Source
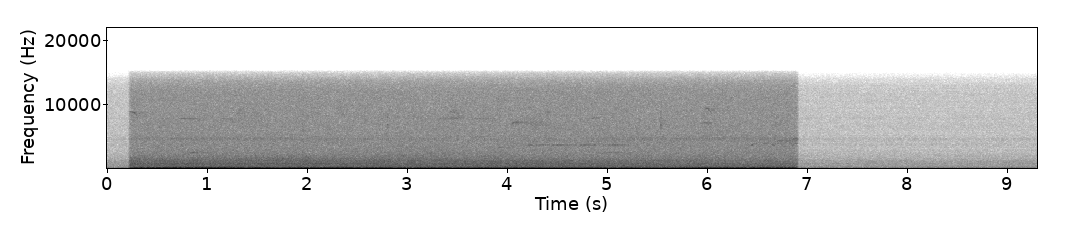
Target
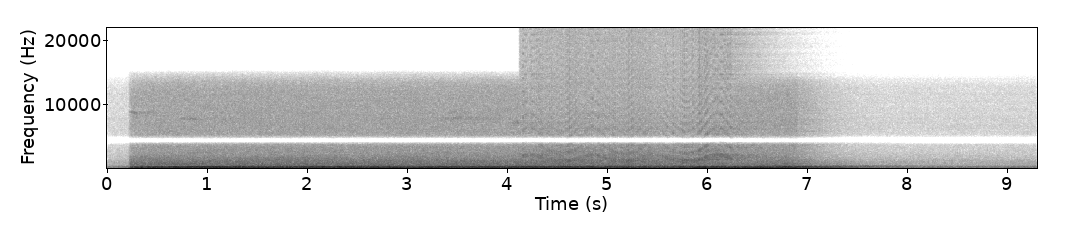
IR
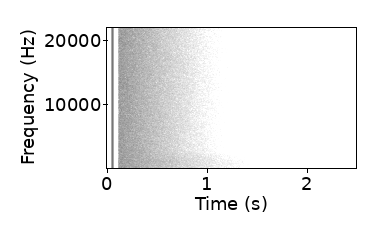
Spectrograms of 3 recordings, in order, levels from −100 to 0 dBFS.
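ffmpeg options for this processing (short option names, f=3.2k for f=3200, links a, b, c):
-filter_complex "[0:a]equalizer=f=95:t=o:w=2.6:g=14.5,asplit=3[a][b][c];[a]afade=t=out:st=4.11:d=0.02[d];[b]acrusher=samples=29:mix=1:aa=0.000001:lfo=1:lforange=17.4:lforate=1.6,afade=t=in:st=4.11:d=0.02,afade=t=out:st=6.23:d=0.02[e];[c]afade=t=in:st=6.23:d=0.02[f];[d][e][f]amix=inputs=3:normalize=0,flanger=delay=16:depth=3.5:speed=1.3,aeval=exprs='val(0)*sin(2*PI*91*n/s)':c=same,asuperstop=centerf=4400:order=8:qfactor=2.7,asplit=8[g][h][i][j][k][l][m][n];[h]adelay=151,afreqshift=37,volume=-15dB[o];[i]adelay=302,afreqshift=74,volume=-18.7dB[p];[j]adelay=453,afreqshift=111,volume=-22.5dB[q];[k]adelay=604,afreqshift=148,volume=-26.2dB[r];[l]adelay=755,afreqshift=185,volume=-30dB[s];[m]adelay=906,afreqshift=222,volume=-33.7dB[t];[n]adelay=1057,afreqshift=259,volume=-37.5dB[u];[g][o][p][q][r][s][t][u]amix=inputs=8:normalize=0[v];[1:a]atrim=start_sample=2205[w];[v][w]afir=irnorm=-1:irlink=0,volume=-1.5dB"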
